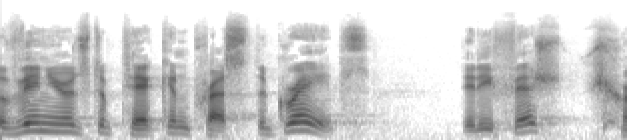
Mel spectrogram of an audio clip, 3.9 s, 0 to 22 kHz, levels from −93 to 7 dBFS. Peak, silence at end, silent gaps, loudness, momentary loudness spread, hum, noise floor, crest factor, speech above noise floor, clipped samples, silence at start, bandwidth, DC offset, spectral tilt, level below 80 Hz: -10 dBFS; 0 s; none; -31 LUFS; 10 LU; none; -74 dBFS; 22 dB; 42 dB; under 0.1%; 0 s; 15.5 kHz; under 0.1%; -1.5 dB/octave; -80 dBFS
